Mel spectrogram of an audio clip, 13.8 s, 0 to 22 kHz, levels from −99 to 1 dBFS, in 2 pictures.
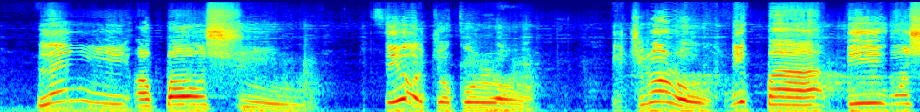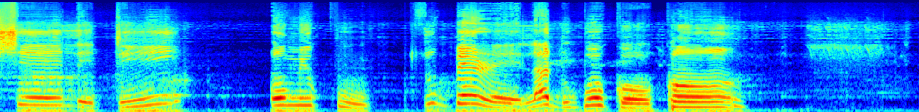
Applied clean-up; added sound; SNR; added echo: neural mask model RNNoise.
